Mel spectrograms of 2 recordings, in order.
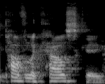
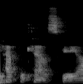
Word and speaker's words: Pawlikowski: Pawlikowski. Is that the correct pronunciation? – I think it's Pawlikowski. – Pawlikowski.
